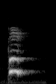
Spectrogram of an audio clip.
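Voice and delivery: high, loud little boop; a squeaky loud boop as one disappears; boop sound. Acted. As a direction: pop out a cartoon boop. Sound for taking one away.

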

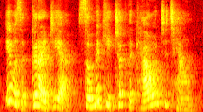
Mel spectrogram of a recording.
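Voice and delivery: ordinary delivery

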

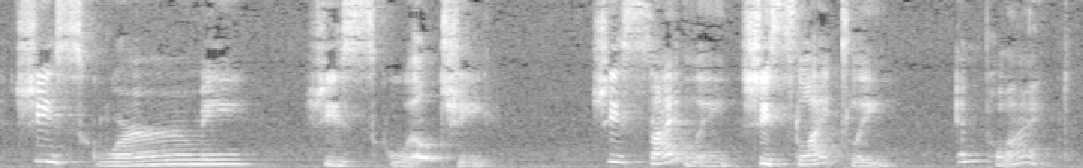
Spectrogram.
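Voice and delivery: slow, stretched description; slow playful narration; drawn out. A narrator's reading. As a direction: savor the squiggly words.

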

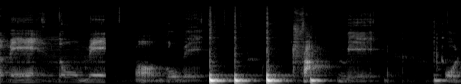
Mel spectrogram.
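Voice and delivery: usual speaking voice

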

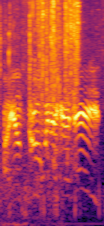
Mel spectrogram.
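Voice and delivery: grenade warning yell. Acted. Callout during round, far voice.

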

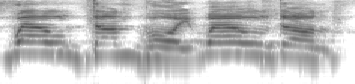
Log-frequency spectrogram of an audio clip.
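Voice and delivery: high, drawn-out yell of praise; yelled cheer. A narrator's reading. Duck praising Oliver's great heave, high yelling. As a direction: cheer him on, high and slowing. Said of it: "yelled Duck".

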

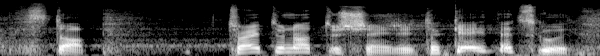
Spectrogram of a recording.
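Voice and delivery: ordinary talk

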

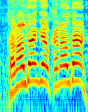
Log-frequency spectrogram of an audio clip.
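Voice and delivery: high urgent call to the driver. Real, not acted. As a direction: shout directions across the mud. Calling directions to driver.

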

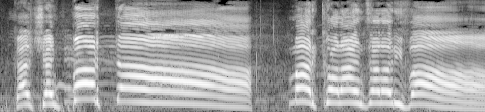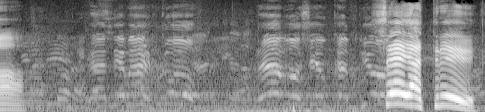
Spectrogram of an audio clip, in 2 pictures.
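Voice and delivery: high stretched goal shout; breathless italian goal commentary. Real, not acted. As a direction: yell the goal, drawing it out.

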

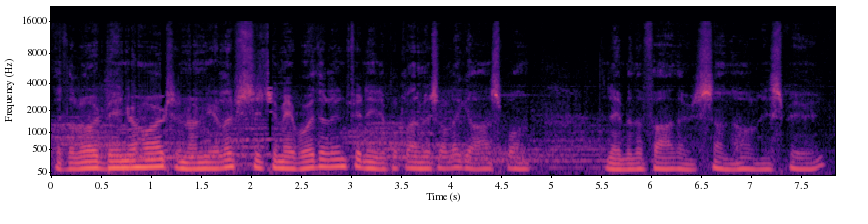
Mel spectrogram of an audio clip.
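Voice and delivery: murmured private prayer, softening; quiet prayer. Real, not acted. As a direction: pray it under the breath.

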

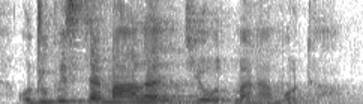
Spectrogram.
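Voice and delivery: high, loud, fast comeback; gleeful retort. A narrator's reading. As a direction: fire the insult back at full pitch. Retort before both burst out laughing.

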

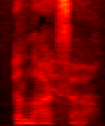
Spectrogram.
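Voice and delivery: a hushed whisper of the name; soft whispered Eliza; very softly. A narrator's reading. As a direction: breathe the name out, barely voiced. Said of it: "she said very softly".

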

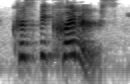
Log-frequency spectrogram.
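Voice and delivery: high, loud delighted cry; crispy critters, delighted; excited exclaim. A narrator's reading. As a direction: burst out with glee. Excited over treats.

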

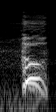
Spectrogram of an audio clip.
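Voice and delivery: high gasp of surprise; sudden astonished intake; startled gasp. Real, not acted. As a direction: gasp sharply in amazement. Phone answers, startled.

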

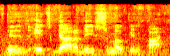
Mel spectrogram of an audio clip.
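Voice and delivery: ordinary talk

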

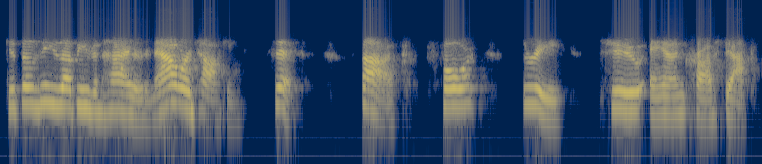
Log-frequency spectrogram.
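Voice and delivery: energetic countdown coaching; aerobics instructor. Acted. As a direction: push them through the last reps.

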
